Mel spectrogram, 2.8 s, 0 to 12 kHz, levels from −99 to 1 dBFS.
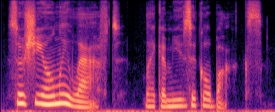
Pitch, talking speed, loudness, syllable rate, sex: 210 Hz, 175 wpm, -14 LUFS, 5.1 syllables/s, female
